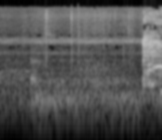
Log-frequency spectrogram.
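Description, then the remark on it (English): A faint cough or two cuts briefly through steady outdoor background hiss, followed near the end by a slightly louder, rougher burst, like a throat being cleared. No one speaks. “I totally heard a cough right then.”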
